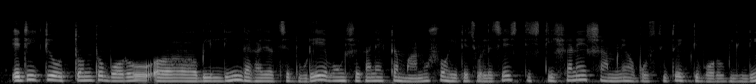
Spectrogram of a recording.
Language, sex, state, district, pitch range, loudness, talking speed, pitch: Bengali, female, West Bengal, North 24 Parganas, 155-185 Hz, -33 LUFS, 175 wpm, 165 Hz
